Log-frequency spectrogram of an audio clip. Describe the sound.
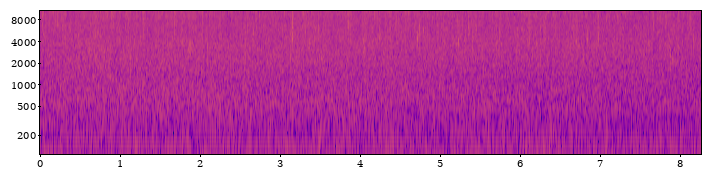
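Steady rain falls throughout, a dense, even hiss of countless drops that never lets up, with no other sounds.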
